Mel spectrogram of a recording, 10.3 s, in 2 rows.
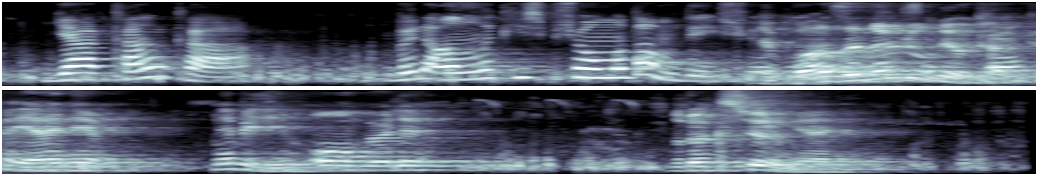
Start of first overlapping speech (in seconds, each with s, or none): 3.8 s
